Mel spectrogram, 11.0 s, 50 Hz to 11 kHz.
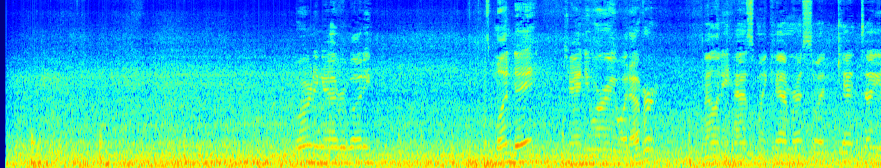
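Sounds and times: car road noise: 0:00.1 - 0:11.0.

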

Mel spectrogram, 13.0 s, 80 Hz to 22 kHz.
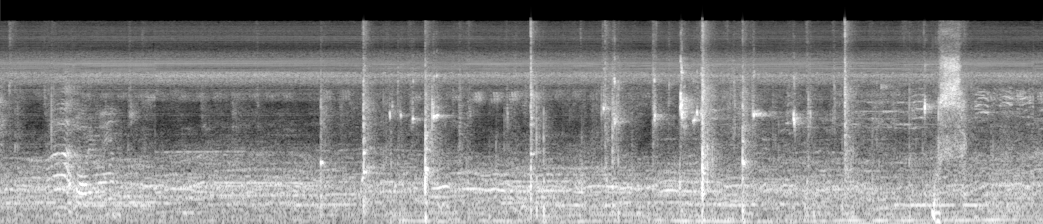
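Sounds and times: night insects chirping: 0:00.0 - 0:13.0
rackets striking shuttlecock: 0:04.0 - 0:05.8, 0:06.6 - 0:06.9, 0:07.5 - 0:11.6.

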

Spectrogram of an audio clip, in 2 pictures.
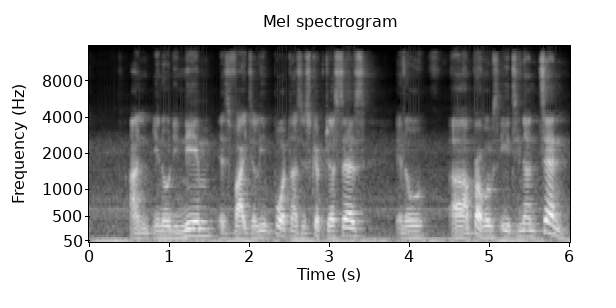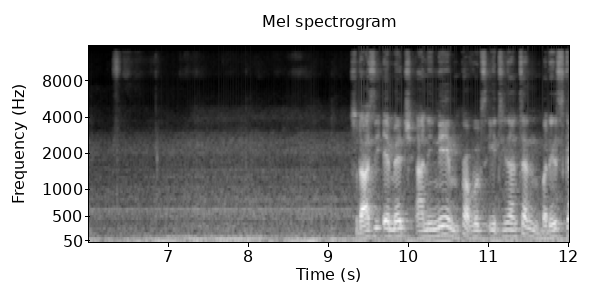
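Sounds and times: faint steady hum: 0:00.0 - 0:12.0
low background rumble: 0:00.0 - 0:12.0.

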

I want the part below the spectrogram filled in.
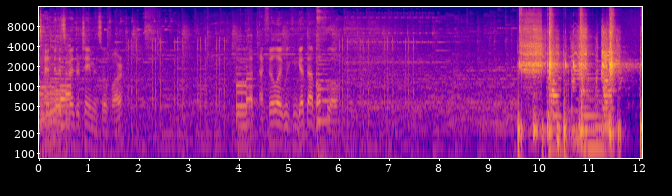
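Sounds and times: slot machine game sounds: 0:00.0 - 0:08.6.

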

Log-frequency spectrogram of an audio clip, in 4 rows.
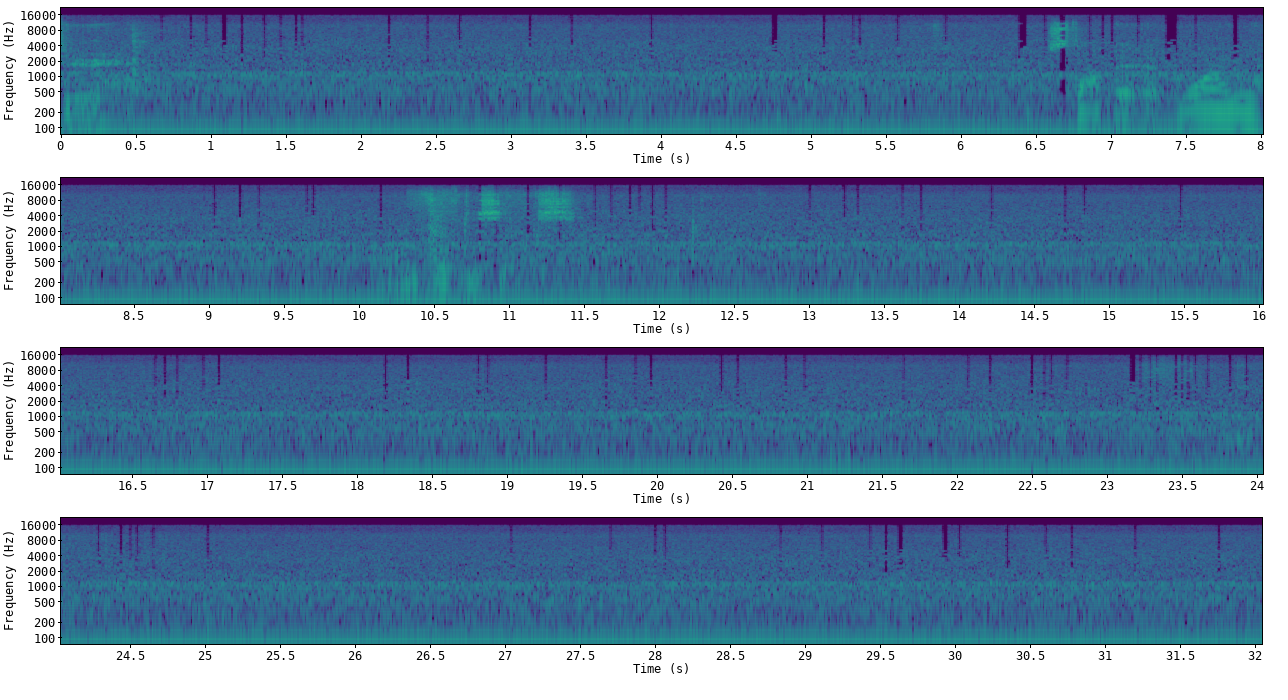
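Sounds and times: low electrical hum: 0:00.0 - 0:32.0
steady hiss: 0:00.0 - 0:32.0.

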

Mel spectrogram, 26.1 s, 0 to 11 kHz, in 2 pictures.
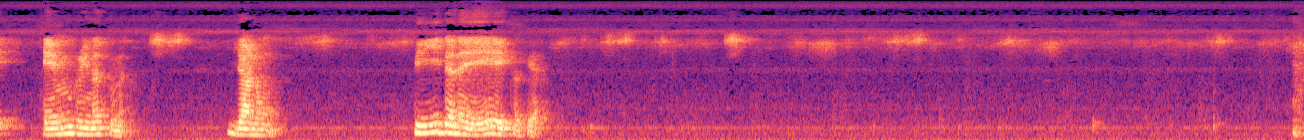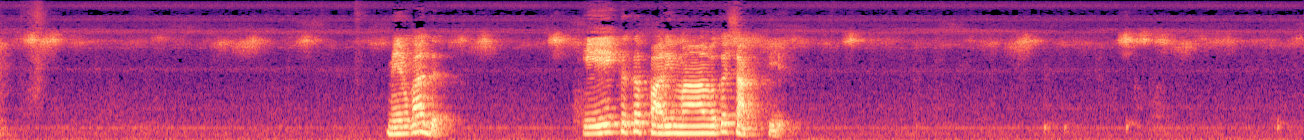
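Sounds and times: crickets chirping: 0:00.0 - 0:26.0
steady background hum: 0:00.0 - 0:26.0.

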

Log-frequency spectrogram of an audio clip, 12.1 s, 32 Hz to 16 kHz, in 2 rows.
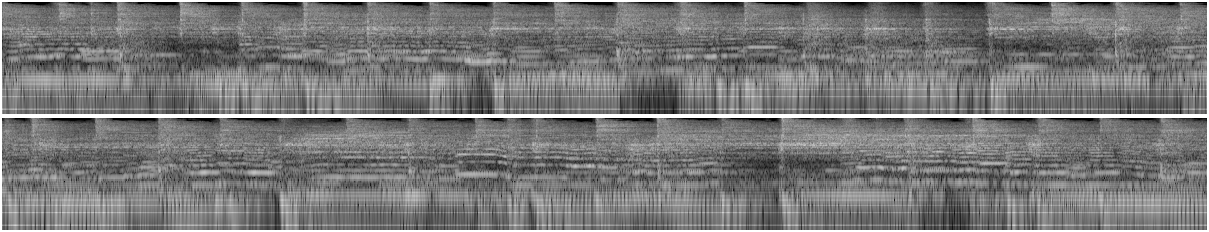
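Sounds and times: bass: 0:00.0 - 0:12.0
drum kit steady beat: 0:00.0 - 0:12.0
electric guitar: 0:00.0 - 0:12.0
tenor saxophone melody: 0:00.0 - 0:12.0.

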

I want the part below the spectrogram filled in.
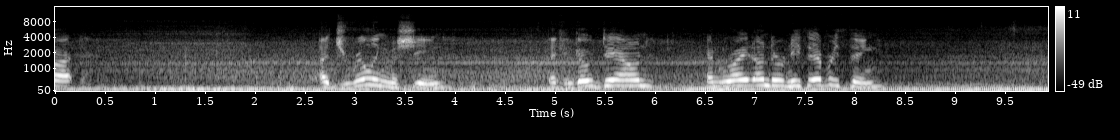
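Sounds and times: engine idling: 0:00.0 - 0:09.9.

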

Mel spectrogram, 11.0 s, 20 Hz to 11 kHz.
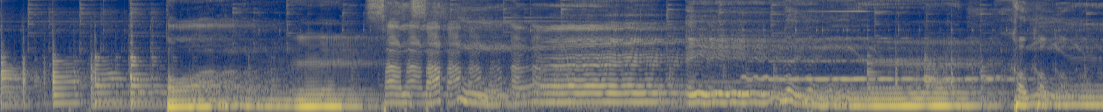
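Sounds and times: plucked lute notes: 0:00.0 - 0:11.0
person singing long low note: 0:06.0 - 0:11.0.

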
